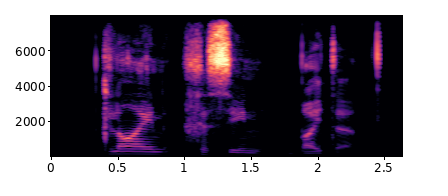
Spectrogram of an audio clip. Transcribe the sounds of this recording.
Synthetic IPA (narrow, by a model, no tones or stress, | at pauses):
klɛjnχəsin | bœɥtə̰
